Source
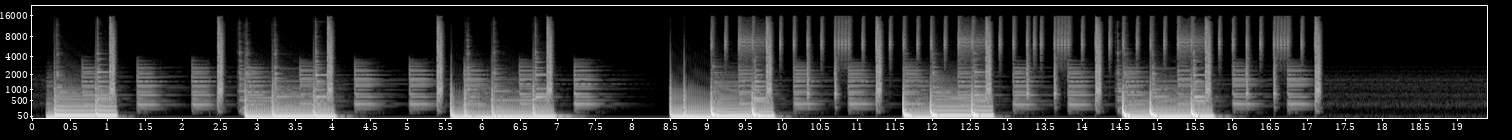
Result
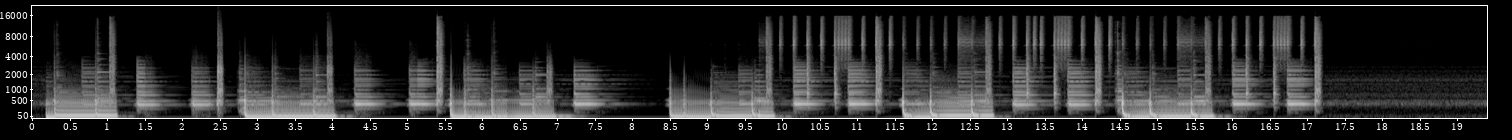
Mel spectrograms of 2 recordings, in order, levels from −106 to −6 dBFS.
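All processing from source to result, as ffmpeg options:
-filter_complex "[0:a]asettb=1/sr,asplit=3[s0][s1][s2];[s0]atrim=end=1.504[s3];[s1]atrim=start=1.5:end=5.14,asetpts=PTS-STARTPTS,afade=t=in:d=0.004:c=qsin,afade=t=out:st=3.636:d=0.004:c=qsin,equalizer=f=2500:w=3.6:g=8.5,adynamicsmooth=sensitivity=2:basefreq=750[s4];[s2]atrim=start=5.136[s5];[s3][s4]acrossfade=d=0.004:c1=hsin:c2=qsin[s6];[s6][s5]acrossfade=d=0.004:c1=qsin:c2=hsin,asettb=1/sr,asplit=3[s7][s8][s9];[s7]atrim=end=6.334[s10];[s8]atrim=start=6.33:end=9.69,asetpts=PTS-STARTPTS,afade=t=in:d=0.004:c=qsin,afade=t=out:st=3.356:d=0.004:c=qsin,lowpass=f=2300:w=0.5412,lowpass=f=2300:w=1.3066,acompressor=threshold=0.00501:ratio=1.5:attack=3.2:release=140:knee=1:detection=peak[s11];[s9]atrim=start=9.686[s12];[s10][s11]acrossfade=d=0.004:c1=hsin:c2=qsin[s13];[s13][s12]acrossfade=d=0.004:c1=qsin:c2=hsin,acompressor=threshold=0.0178:ratio=6,superequalizer=7b=3.55:10b=0.708:14b=0.631,volume=1.12"

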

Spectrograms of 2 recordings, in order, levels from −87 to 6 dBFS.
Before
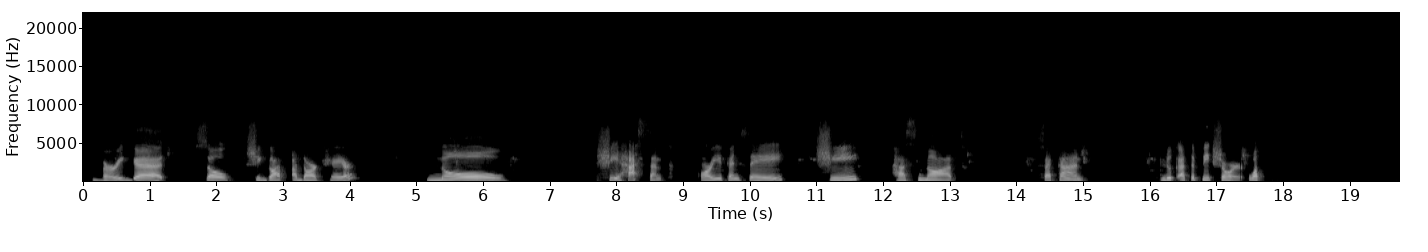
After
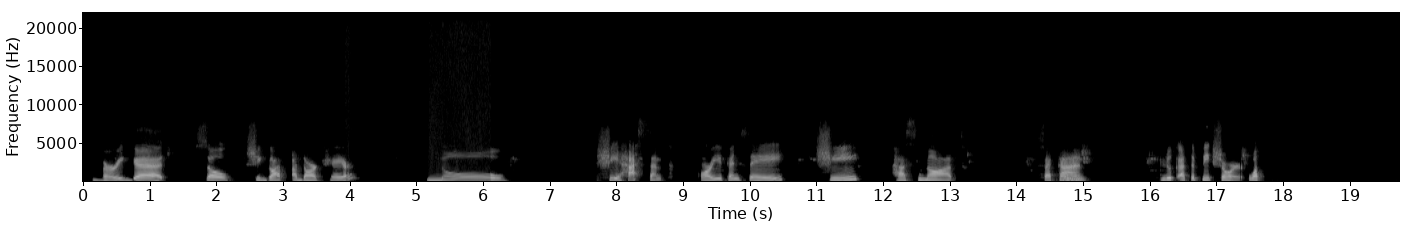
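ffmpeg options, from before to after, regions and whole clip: -filter_complex "[0:a]asettb=1/sr,asplit=3[s0][s1][s2];[s0]atrim=end=3.934[s3];[s1]atrim=start=3.93:end=6.11,asetpts=PTS-STARTPTS,afade=t=in:d=0.004:c=qsin,afade=t=out:st=2.176:d=0.004:c=qsin,equalizer=f=1600:t=o:w=2.3:g=-6.5,acompressor=threshold=0.0158:ratio=6:attack=3.2:release=140:knee=1:detection=peak,acrusher=bits=7:mode=log:mix=0:aa=0.000001[s4];[s2]atrim=start=6.106[s5];[s3][s4]acrossfade=d=0.004:c1=hsin:c2=qsin[s6];[s6][s5]acrossfade=d=0.004:c1=qsin:c2=hsin,asettb=1/sr,asplit=3[s7][s8][s9];[s7]atrim=end=14.554[s10];[s8]atrim=start=14.55:end=16.26,asetpts=PTS-STARTPTS,afade=t=in:d=0.004:c=qsin,afade=t=out:st=1.706:d=0.004:c=qsin,highshelf=f=3800:g=9.5,asplit=2[s11][s12];[s12]adelay=42,volume=0.631[s13];[s11][s13]amix=inputs=2:normalize=0,atrim=end_sample=75411[s14];[s9]atrim=start=16.256[s15];[s10][s14]acrossfade=d=0.004:c1=hsin:c2=qsin[s16];[s16][s15]acrossfade=d=0.004:c1=qsin:c2=hsin"

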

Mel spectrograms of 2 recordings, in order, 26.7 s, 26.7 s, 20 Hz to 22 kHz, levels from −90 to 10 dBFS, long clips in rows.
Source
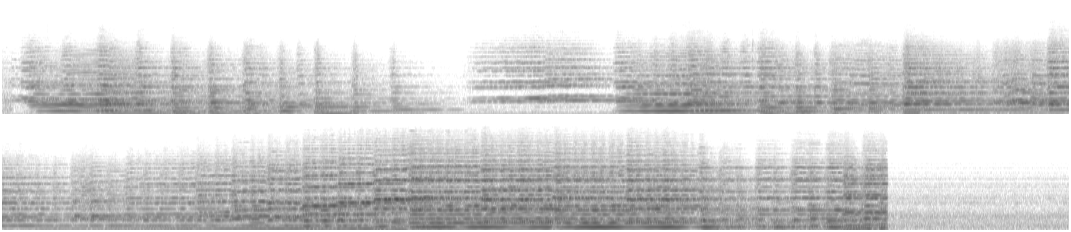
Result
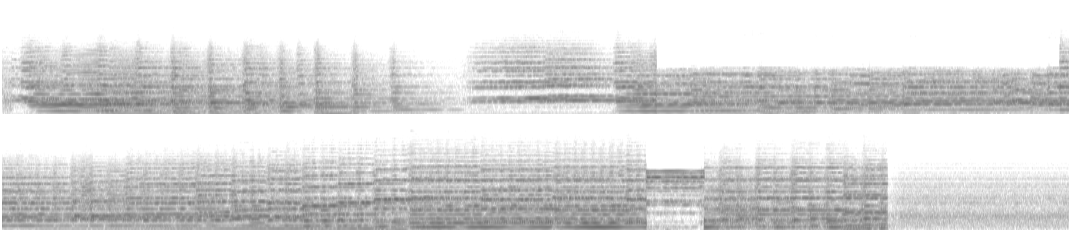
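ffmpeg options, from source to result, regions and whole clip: -filter_complex "[0:a]asettb=1/sr,asplit=3[s0][s1][s2];[s0]atrim=end=8.174[s3];[s1]atrim=start=8.17:end=13.22,asetpts=PTS-STARTPTS,afade=t=in:d=0.004:c=qsin,afade=t=out:st=5.046:d=0.004:c=qsin,asuperstop=centerf=3300:order=20:qfactor=0.78,acompressor=threshold=0.00794:ratio=3:attack=3.2:release=140:knee=1:detection=peak[s4];[s2]atrim=start=13.216[s5];[s3][s4]acrossfade=d=0.004:c1=hsin:c2=qsin[s6];[s6][s5]acrossfade=d=0.004:c1=qsin:c2=hsin,asettb=1/sr,asplit=3[s7][s8][s9];[s7]atrim=end=21.384[s10];[s8]atrim=start=21.38:end=22.11,asetpts=PTS-STARTPTS,afade=t=in:d=0.004:c=qsin,afade=t=out:st=0.726:d=0.004:c=qsin,equalizer=f=770:t=o:w=0.21:g=14.5,lowpass=f=2800:t=q:w=0.5098,lowpass=f=2800:t=q:w=0.6013,lowpass=f=2800:t=q:w=0.9,lowpass=f=2800:t=q:w=2.563,afreqshift=-3300[s11];[s9]atrim=start=22.106[s12];[s10][s11]acrossfade=d=0.004:c1=hsin:c2=qsin[s13];[s13][s12]acrossfade=d=0.004:c1=qsin:c2=hsin,bass=f=250:g=-13,treble=f=4000:g=-5,acrossover=split=270[s14][s15];[s15]acompressor=threshold=0.00891:ratio=10[s16];[s14][s16]amix=inputs=2:normalize=0,volume=1.58"

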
